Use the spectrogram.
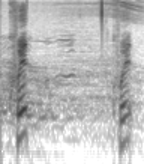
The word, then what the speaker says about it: quit: 왜 그러냐면 Q 발음을 하셔서 그래요. quit이라고 하셔서 그래요. quit 하면 안 돼요. Q 발음은 따로 있는 게 아니에요. 그러니까 무슨 얘기냐면 Q 발음이 Q처럼 발음 나는 경우는 Q 한 글자만 읽을 때만 그래요. 그게 단어에 있을 때는 C나 K랑 똑같이 발음이 돼야 돼요.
